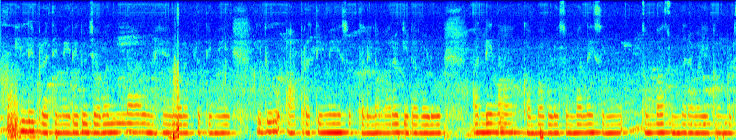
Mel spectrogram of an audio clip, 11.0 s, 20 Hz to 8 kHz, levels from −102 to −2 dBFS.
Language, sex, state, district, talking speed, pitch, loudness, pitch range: Kannada, female, Karnataka, Dharwad, 110 wpm, 185 Hz, -21 LUFS, 180-190 Hz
